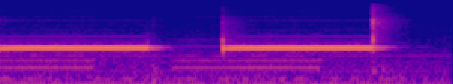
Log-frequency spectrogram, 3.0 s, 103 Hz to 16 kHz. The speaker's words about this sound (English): Phones sounded with a siren at 3 p.m.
